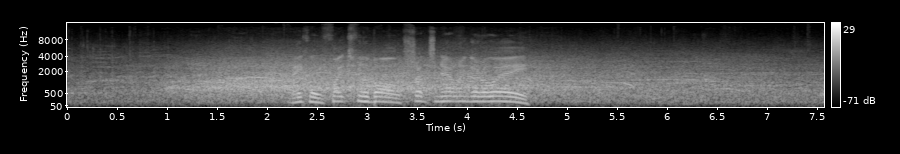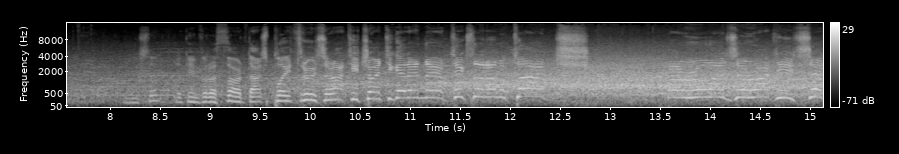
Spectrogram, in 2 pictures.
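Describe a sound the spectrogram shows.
A large stadium crowd roars and cheers, swelling loudly.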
